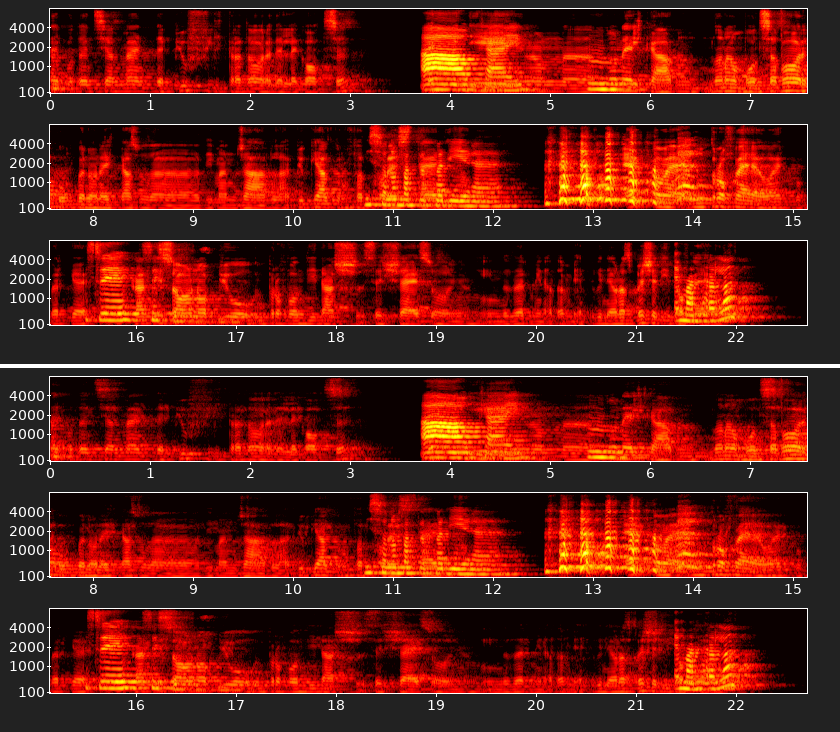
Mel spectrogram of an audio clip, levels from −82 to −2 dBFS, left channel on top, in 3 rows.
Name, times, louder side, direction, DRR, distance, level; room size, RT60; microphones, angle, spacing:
voice 1, 0.0-3.0 4.0-11.8 13.3-14.9 15.1-21.9, left 4 dB, 65° left, 9 dB, 4.4 m, -38 dB
voice 2, 3.7-4.7 5.4-5.8 10.7-11.1 11.4-12.1 12.5-13.4 13.8-14.1 15.5-16.3 16.8-16.9 21.4-22.0, left 2 dB, 15° left, 5 dB, 3.4 m, -25 dB
26.5 x 25.5 x 6.8 m, 0.68 s
head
